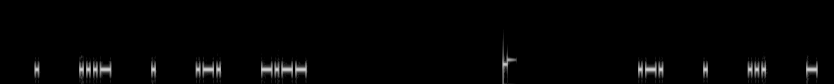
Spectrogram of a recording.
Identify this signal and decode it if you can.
Morse code, heard as a keyed tone, about 36 wpm, spaced as for 16 wpm, 690 Hz. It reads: EVERY REST
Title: 4x Character Spacing - Top 500 Words - 35wpm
